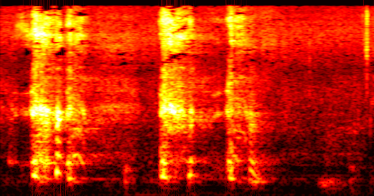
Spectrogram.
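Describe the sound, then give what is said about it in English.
Short, harsh coughs from someone with a troubled throat come in a few separate bursts, moderately loud with no talk over them. “Excuse me, I got something wrong with my throat.”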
